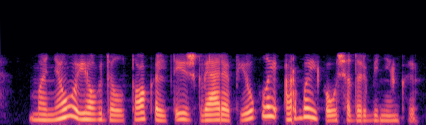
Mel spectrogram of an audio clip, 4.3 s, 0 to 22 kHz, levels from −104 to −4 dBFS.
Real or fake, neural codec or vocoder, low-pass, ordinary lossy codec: real; none; 3.6 kHz; Opus, 64 kbps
